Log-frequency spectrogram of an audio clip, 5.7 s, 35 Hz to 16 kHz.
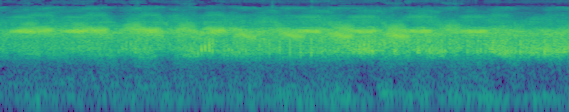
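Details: Frogs calling from lotus rice paddies in Echizen, Fukui Prefecture, Japan, 12 June 2021, among them tree frogs, pond frogs, wrinkled frogs and green tree frogs. Rhythmic, repeated grating croaks rise and fall in an unbroken chorus.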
